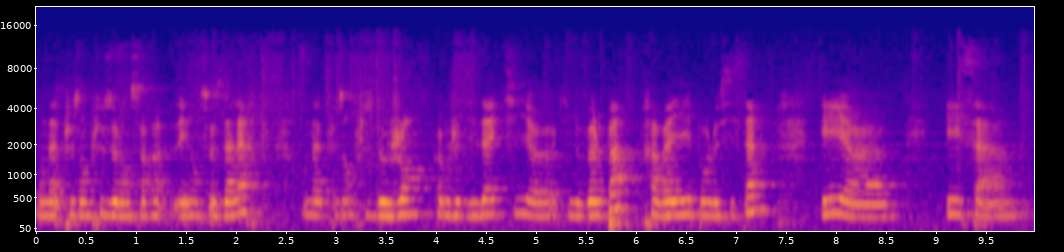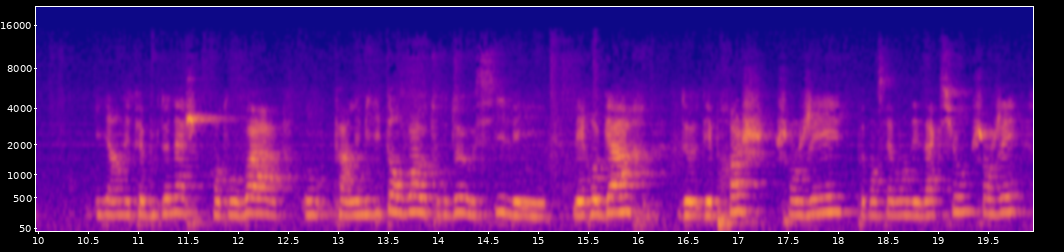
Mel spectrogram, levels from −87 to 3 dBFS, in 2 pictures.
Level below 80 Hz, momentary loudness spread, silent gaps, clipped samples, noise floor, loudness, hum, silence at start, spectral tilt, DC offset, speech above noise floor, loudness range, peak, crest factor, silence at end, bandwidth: -62 dBFS; 12 LU; none; under 0.1%; -57 dBFS; -30 LUFS; none; 0 s; -4.5 dB/octave; under 0.1%; 26 dB; 6 LU; -10 dBFS; 22 dB; 0 s; 15 kHz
